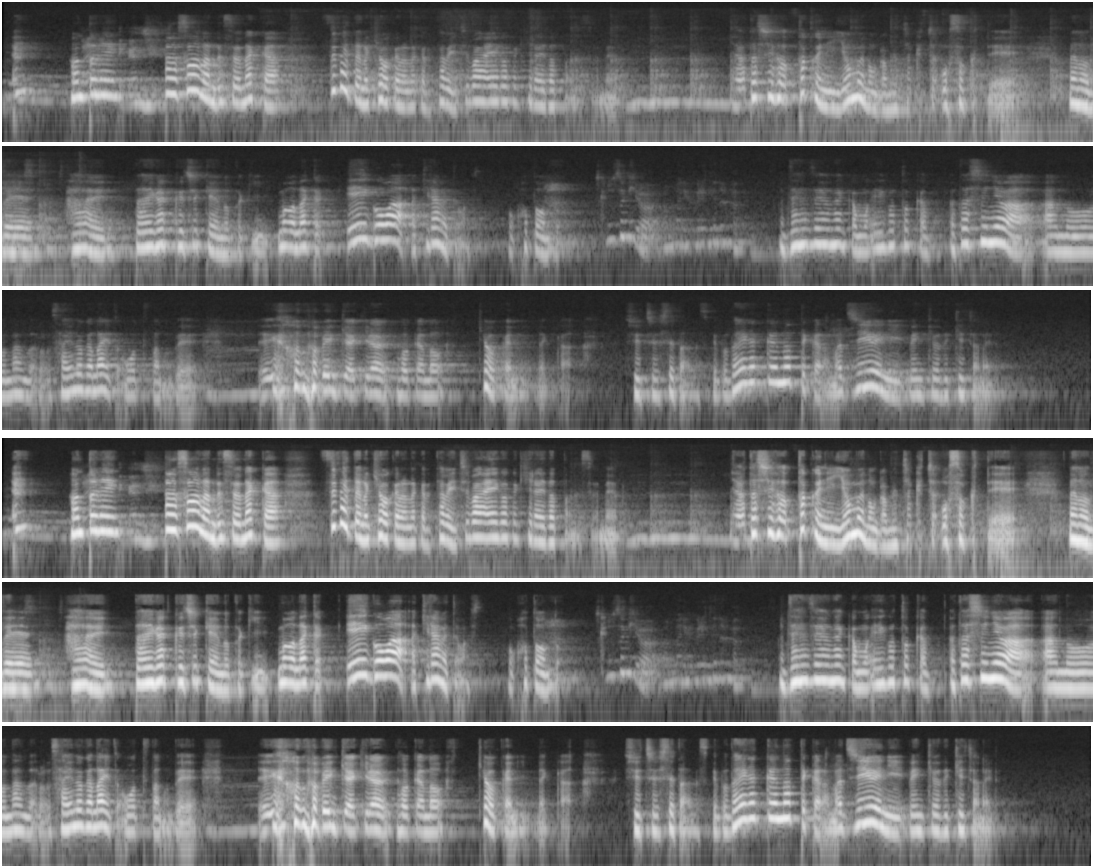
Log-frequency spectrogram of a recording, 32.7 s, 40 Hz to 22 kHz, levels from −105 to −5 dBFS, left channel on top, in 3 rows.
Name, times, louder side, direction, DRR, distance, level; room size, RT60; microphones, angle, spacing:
voice 1, 0.0-1.9 6.2-7.4 9.2-9.3 10.9-11.5 16.3-18.8 23.9-24.8, right 1 dB, 10° right, 1.2 m, -42 dB
voice 2, 0.7-1.2 1.6-3.0 3.3-6.2 7.3-11.3 11.6-15.6 16.1-16.5 18.7-20.2 20.5-23.8 24.4-26.2 26.6-27.5 28.1-31.8, right 7 dB, 75° right, 0.3 m, -23 dB
sound 1, 2.6-11.7 13.7-13.8, left 1 dB, 15° left, 3.1 m, -48 dB
17.0 x 6.6 x 6.3 m
head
